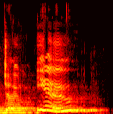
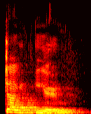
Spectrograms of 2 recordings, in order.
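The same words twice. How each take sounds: First: The voice rises at the end. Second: The voice falls at the end. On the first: The speaker is not sure about the answer. "your voice needs to go up in the tag" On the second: The speaker is sure about the answer. "and down"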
